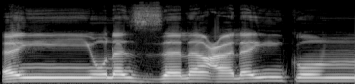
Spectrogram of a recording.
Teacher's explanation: آگے ان ينزل علیکم، ان ينزل، یہاں نون ساکن کے بعد ينزل کے شروع میں یا ہے تو نون ساکن کے بعد یا آ گیا، تو نون ساکن کے بعد جب یا آتا ہے تو وہاں پر ادغام ہوتا ہے کیونکہ یا حروف یرملون میں شامل ہے۔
